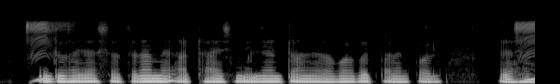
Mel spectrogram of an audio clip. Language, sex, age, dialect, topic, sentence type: Bhojpuri, male, 18-24, Southern / Standard, agriculture, statement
